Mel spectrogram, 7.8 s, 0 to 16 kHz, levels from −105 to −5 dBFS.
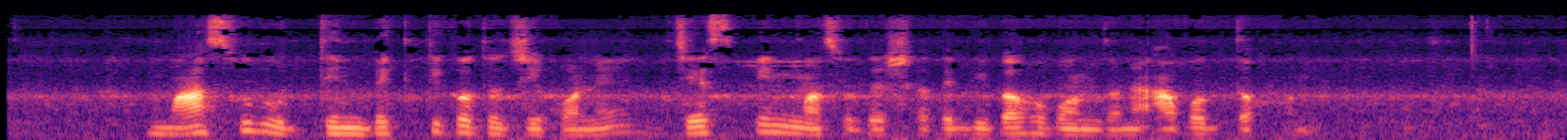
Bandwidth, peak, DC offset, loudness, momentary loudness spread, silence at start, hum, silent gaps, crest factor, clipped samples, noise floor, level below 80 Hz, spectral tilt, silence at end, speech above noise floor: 11.5 kHz; 0 dBFS; under 0.1%; -23 LUFS; 18 LU; 0.75 s; none; none; 24 dB; under 0.1%; -52 dBFS; -62 dBFS; -4 dB/octave; 1.3 s; 29 dB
